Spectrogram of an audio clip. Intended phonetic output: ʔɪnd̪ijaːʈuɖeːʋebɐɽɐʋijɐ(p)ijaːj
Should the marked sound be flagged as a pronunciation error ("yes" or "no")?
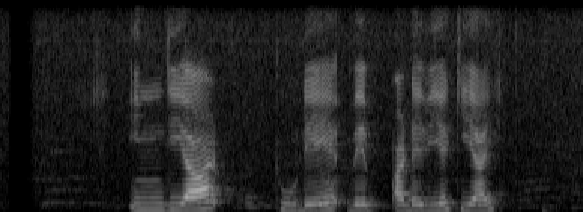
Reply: yes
